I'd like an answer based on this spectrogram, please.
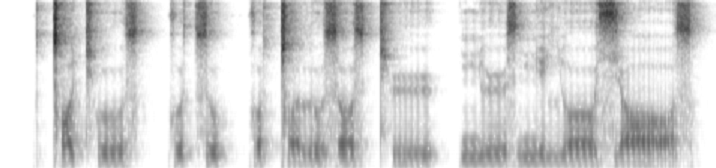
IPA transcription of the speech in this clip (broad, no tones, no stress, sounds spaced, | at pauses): ǀ ɔ cʰ uː z kː u t͡s u kː o ǀ o l u z o z cʰ ʉ | ɲ ʉː z ɲ e ʎ oː zʲ ɔː z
